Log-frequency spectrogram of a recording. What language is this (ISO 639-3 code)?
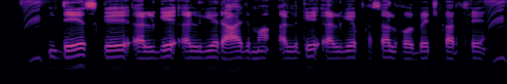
hne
